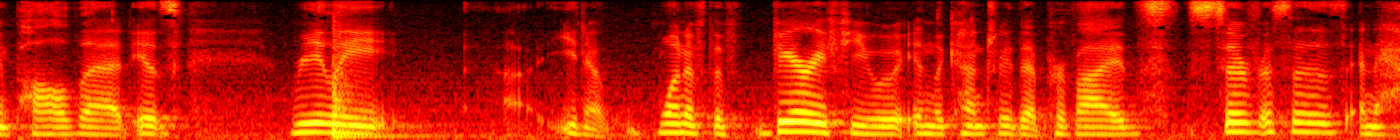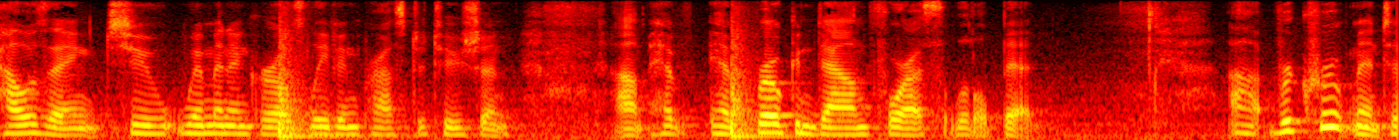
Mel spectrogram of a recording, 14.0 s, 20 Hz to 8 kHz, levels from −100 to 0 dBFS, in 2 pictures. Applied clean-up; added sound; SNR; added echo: none; Thump, thud; 7 dB; none.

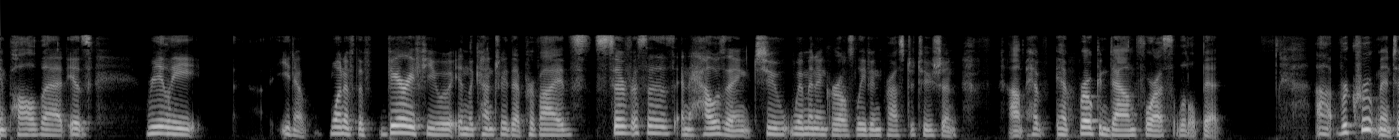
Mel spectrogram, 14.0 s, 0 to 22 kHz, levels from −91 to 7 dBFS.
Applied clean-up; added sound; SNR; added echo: neural mask model DeepFilterNet 3.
